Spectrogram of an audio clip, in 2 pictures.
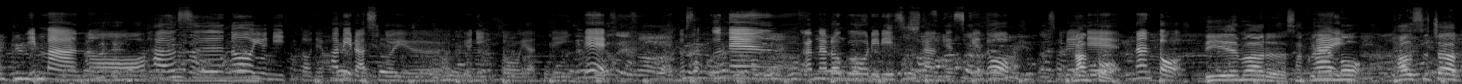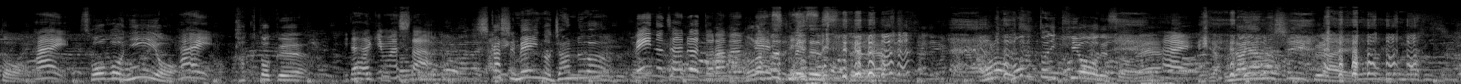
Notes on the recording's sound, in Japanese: PODCASTRADIO and LiveStreamingRadio。公開収録しています。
